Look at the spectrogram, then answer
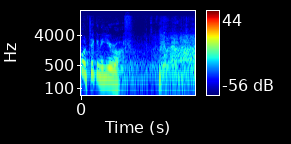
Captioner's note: laughter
